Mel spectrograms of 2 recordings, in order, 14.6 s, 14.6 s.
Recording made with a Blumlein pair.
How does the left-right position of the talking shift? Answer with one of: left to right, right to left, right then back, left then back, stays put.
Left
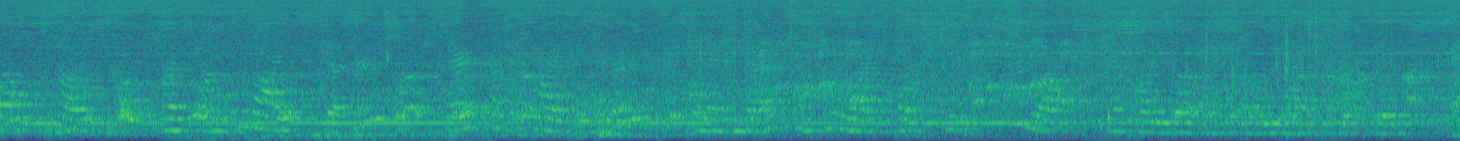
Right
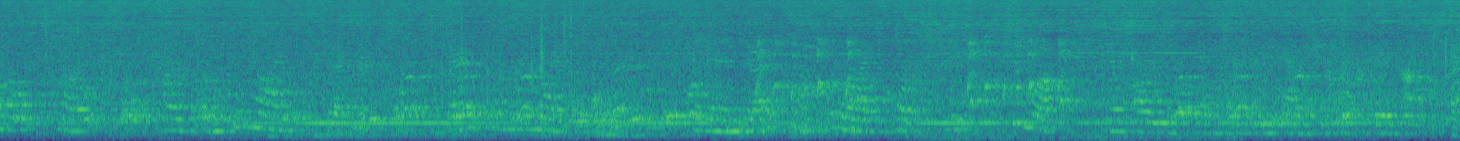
left to right.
